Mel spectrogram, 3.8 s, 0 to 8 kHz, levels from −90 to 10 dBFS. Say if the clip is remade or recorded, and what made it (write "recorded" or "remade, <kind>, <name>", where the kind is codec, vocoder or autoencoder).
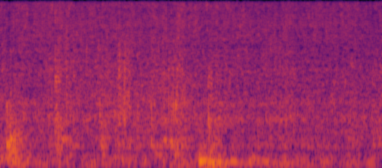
remade, vocoder, WaveNeXt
